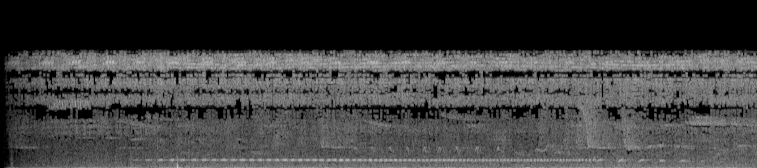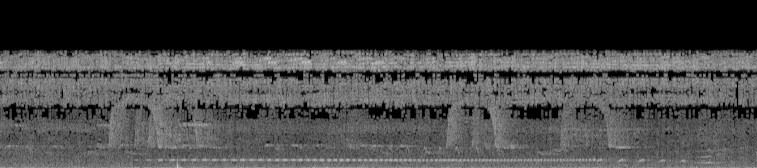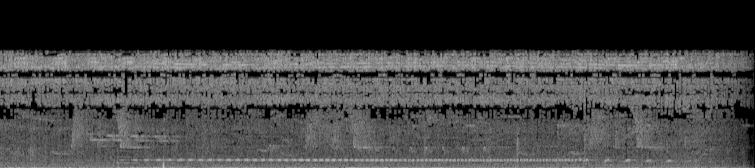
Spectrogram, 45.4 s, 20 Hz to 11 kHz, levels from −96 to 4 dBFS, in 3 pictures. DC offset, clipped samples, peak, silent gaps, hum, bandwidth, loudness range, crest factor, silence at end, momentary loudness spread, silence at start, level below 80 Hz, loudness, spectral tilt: under 0.1%; under 0.1%; -8 dBFS; none; none; 8.2 kHz; 3 LU; 22 dB; 0.1 s; 4 LU; 0.15 s; -42 dBFS; -28 LUFS; -0.5 dB/octave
